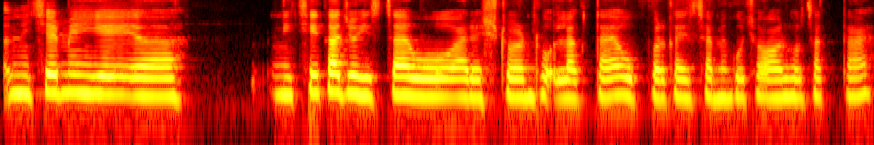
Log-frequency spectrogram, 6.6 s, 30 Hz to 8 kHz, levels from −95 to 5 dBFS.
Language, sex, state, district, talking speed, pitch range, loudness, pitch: Hindi, female, Punjab, Kapurthala, 190 wpm, 195-220 Hz, -19 LUFS, 200 Hz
